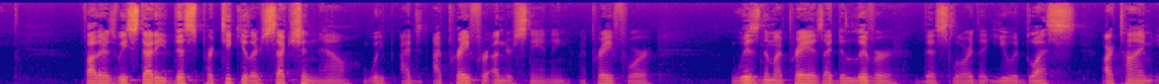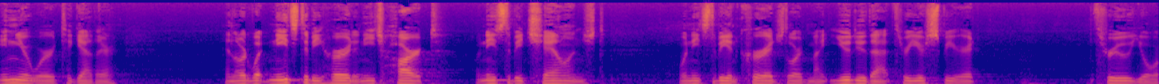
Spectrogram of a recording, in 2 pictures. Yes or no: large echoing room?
yes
